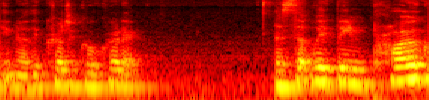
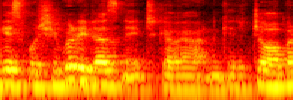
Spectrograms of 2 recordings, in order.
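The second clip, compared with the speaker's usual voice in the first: ordinary talk, nothing marked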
